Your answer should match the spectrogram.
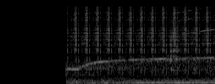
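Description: Sound-design sting for a show's title card: after silence, a fast, even mechanical rattle starts suddenly about half a second in, with a low hum under it and a tone that glides up and then holds, building.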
